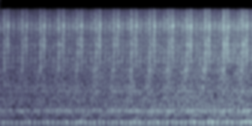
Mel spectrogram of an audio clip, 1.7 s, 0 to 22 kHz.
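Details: Volkswagen Polo 1.6 EA111 eight-valve engine at idle on start-up: fast light ticking over an otherwise smooth idle, diagnosed as hydraulic lifter tick; exhaust manifold also suspected holed.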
